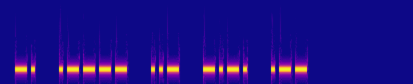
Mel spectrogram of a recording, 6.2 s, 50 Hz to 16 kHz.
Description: Morse code, heard as a keyed tone, about 20 wpm, spaced as for 15 wpm, 700 Hz. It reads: N1UCW
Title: 161 Lesson 26g - Letter g - Call Signs 20wpm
